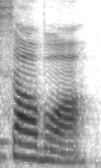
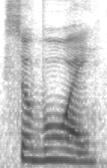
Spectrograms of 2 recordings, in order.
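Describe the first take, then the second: First: It is said with a Louisiana pronunciation. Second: It is said without the Louisiana pronunciation. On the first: The speaker calls it wrong. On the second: The speaker calls it right.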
